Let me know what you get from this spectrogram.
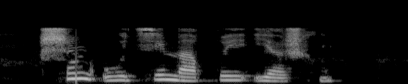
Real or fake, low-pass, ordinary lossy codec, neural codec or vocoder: real; 5.4 kHz; AAC, 32 kbps; none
